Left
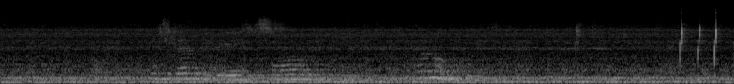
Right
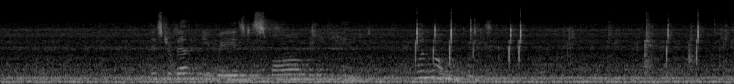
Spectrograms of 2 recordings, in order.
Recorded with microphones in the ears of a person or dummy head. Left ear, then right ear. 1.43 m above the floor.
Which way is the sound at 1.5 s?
50° right (ahead or behind).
